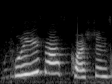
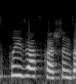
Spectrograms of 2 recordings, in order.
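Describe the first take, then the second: First: Eager plea. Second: Said in the usual way. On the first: Real, not acted. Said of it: "urging the audience to ask". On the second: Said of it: "repeat of the plea".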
